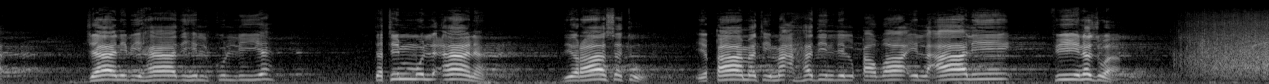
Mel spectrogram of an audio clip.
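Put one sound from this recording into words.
An elderly man reads out a speech into microphones.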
